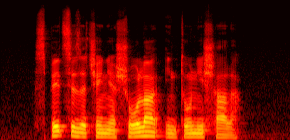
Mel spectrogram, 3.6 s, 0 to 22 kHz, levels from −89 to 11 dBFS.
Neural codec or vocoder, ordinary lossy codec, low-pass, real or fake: none; none; 19.8 kHz; real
